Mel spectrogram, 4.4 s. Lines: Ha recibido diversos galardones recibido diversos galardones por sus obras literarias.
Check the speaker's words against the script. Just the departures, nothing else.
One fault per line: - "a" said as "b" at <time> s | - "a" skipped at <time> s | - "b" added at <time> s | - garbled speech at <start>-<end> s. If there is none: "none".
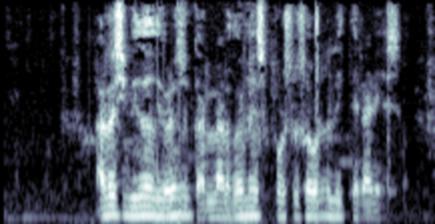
- "recibido diversos galardones" skipped at 2.7 s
